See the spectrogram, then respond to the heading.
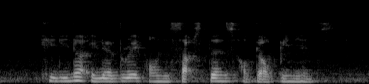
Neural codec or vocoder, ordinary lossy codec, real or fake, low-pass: vocoder, 22.05 kHz, 80 mel bands, HiFi-GAN; none; fake; 7.2 kHz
